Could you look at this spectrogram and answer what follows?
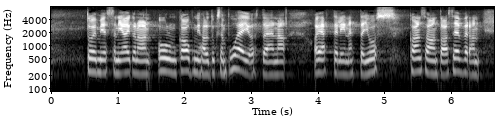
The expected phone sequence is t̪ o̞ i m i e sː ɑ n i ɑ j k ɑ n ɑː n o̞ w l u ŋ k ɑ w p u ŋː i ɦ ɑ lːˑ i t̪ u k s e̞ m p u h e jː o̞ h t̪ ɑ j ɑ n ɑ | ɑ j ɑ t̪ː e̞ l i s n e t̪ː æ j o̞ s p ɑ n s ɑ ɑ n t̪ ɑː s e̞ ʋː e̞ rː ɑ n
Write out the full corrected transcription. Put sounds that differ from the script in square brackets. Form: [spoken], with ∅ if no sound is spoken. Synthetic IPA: t̪ o̞ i m i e sː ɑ n i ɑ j k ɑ n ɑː n o̞ w l u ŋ k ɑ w p u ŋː i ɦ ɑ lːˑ i t̪ u k s e̞ m p u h e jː o̞ h t̪ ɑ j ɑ n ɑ | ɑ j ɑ t̪ː e̞ l i [∅] n e t̪ː æ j o̞ s [k] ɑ n s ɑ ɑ n t̪ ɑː s e̞ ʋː e̞ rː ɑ n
